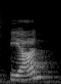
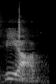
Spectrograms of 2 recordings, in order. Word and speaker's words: Fiadh: Fiadh is Fiadh. And the last 2 letters aren't really pronounced when you say it out loud.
